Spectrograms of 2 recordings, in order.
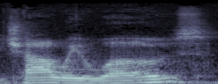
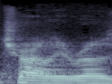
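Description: First: The R sounds are pronounced like W. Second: The R sounds are pronounced as normal R. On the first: "pronounce your R's as W's" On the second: "if you said Charlie Rose"

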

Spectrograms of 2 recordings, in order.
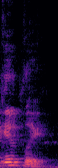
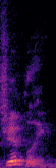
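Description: First: It begins with a hard G sound. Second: It begins with a soft J sound. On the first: The speaker calls it wrong. "I used to say Ghibli" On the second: The speaker calls it right. "Apparently, it's a soft J"

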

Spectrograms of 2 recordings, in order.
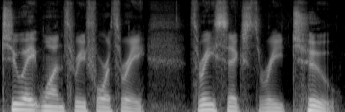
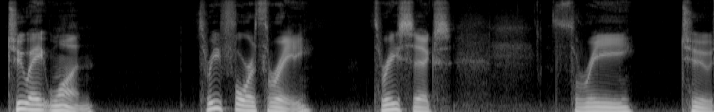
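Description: First: The number is said at a normal pace. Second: The number is said more slowly.

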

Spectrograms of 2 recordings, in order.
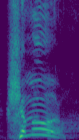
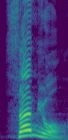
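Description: First: The name starts with an 'sh' sound. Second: The name starts with an 's' sound.

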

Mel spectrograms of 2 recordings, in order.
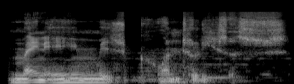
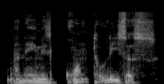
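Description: First: It is said in a dramatic character voice. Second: It is read plainly, puzzled, off the script.

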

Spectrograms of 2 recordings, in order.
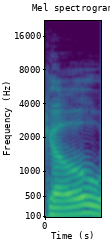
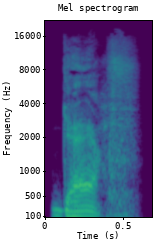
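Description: First: The name ends without an f sound. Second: The name ends with an f sound. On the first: The speaker calls it wrong. "which I was saying go or gah or whatever" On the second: The speaker calls it right. "It's Gaff"

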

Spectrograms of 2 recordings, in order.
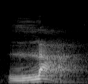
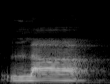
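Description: First: The vowel is clipped short and accented. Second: The vowel is plain and somewhat longer. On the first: It indicates a position, there. "la with the accent on the A is to indicate a position" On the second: It is the article meaning the. "la like article"

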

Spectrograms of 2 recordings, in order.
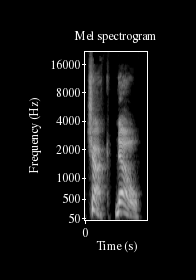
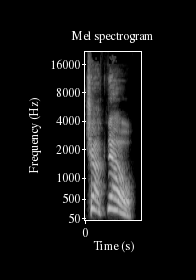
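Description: First: It sounds like scolding a misbehaving dog. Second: It is a plain alarmed exclamation.

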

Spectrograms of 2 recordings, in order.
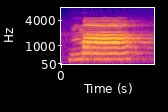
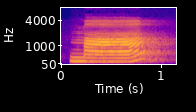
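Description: First: The pitch stays high and level. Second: The pitch rises from middle to high. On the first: "first tone, remember, blue and flat like the sky" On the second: "second tone. Remember to think of green, the green plant growing up, going upwards"

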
